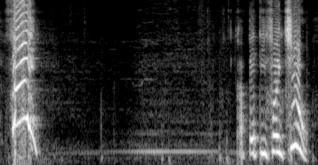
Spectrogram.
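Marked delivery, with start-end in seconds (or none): 0.0-0.5 high panicked yell; being chased. Real, not acted. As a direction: scream at the monster. Chased, yelling.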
